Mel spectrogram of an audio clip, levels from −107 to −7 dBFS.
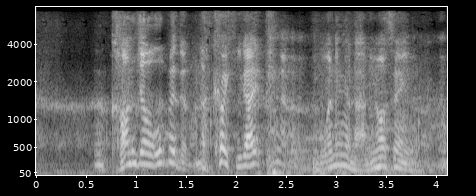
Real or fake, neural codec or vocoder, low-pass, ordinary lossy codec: fake; codec, 16 kHz, 1.1 kbps, Voila-Tokenizer; none; none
